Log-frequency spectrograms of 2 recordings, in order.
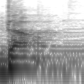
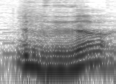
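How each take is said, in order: First: It begins with a plain d sound. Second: It begins with a voiced th sound. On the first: The speaker calls it wrong. "et non pas da" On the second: The speaker calls it right. "ذا et non pas da"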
